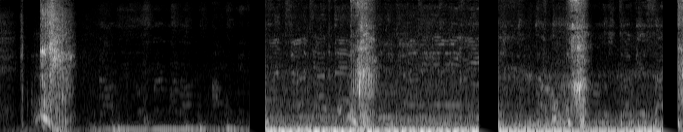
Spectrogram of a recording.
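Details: Man sneezing: three sharp explosive sneezes, each with a quick burst of air, over low steady background rumble and music.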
